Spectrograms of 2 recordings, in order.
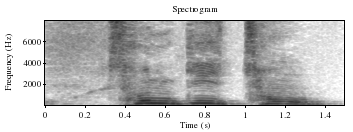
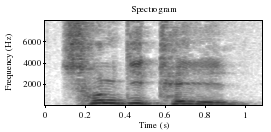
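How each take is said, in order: First: The name ends with a clear final ng sound. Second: The name ends in -tei without the ng sound. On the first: The speaker calls it right. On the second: The speaker calls it wrong.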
